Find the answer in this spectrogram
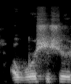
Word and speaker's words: Worcestershire: And I guess it's like a Worcestershire sauce. Look at me pronounce it correctly.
